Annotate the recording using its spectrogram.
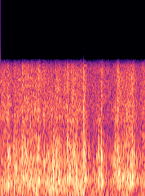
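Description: Passenger coaches of a long train rolling past, their wheels clacking over the rail joints in a rapid, uneven run of clicks over a steady rumble.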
